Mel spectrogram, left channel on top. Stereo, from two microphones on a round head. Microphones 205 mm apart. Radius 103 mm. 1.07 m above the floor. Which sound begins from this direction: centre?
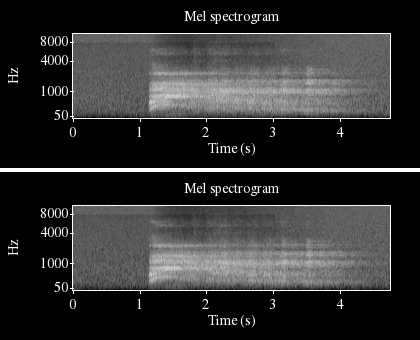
Laughter, at 1.1 s.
